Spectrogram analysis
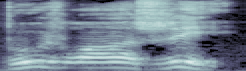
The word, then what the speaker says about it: bourgeoisie: And this first word is pronounced as bourgeoisie.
